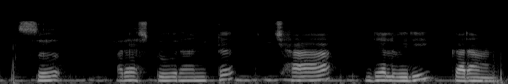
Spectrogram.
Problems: background sounds at intervals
